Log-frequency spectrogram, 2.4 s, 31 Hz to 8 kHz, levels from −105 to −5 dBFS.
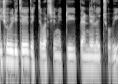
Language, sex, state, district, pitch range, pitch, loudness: Bengali, male, West Bengal, Dakshin Dinajpur, 105-135 Hz, 110 Hz, -16 LUFS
